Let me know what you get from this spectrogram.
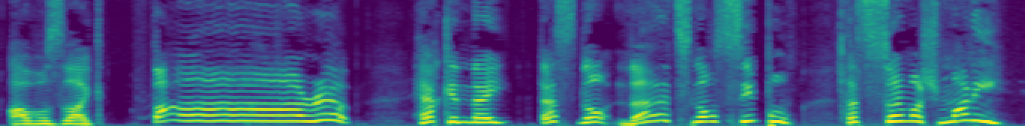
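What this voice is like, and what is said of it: Put-on New Zealand accent. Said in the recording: “I just want to do a Kiwi accent. ... Just wanted to do my accent this morning. ... I love my Kiwi accent.”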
